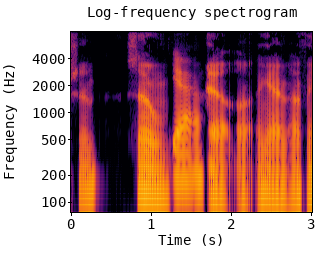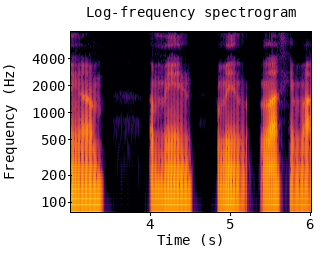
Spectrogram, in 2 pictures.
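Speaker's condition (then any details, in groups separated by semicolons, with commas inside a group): Motor neuron disease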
